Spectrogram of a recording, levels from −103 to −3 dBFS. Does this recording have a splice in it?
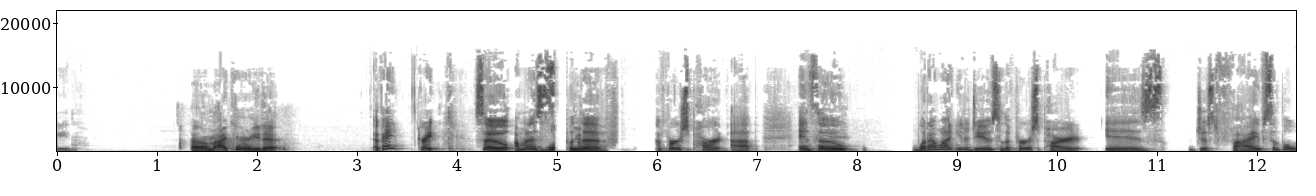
no; 0 cuts

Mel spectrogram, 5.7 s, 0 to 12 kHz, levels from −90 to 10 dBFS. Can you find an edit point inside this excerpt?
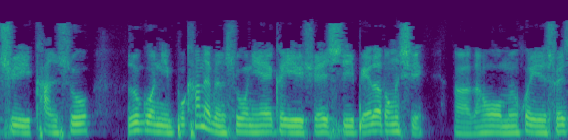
yes; 2 cuts; at 1.3 s, 4.4 s

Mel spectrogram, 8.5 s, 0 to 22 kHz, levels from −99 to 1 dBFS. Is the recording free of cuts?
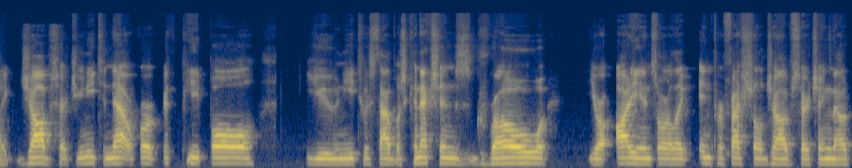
yes; 0 cuts

